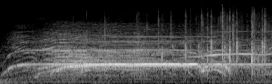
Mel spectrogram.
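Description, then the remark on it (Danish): A crowd at a rally for equality in the labour market lets out a loud, sustained cheer, many voices shouting together in one rising roar that holds for a couple of seconds before breaking apart. “Så, kære venner, er I klar til at råbe op for ligestilling på arbejdsmarkedet?”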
